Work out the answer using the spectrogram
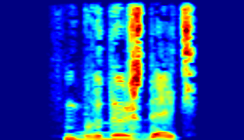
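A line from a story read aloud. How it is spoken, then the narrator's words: Laughing. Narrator (Russian): снова засмеялась она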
